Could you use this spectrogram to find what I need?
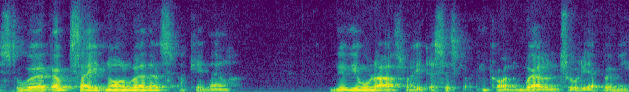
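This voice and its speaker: Deep and very low, a man's voice has a dark, mellow tone and fairly even intonation. He moves at a fairly quick pace with big swings in loudness. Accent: British. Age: 70s. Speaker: livestreamer. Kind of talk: casual chat. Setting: live stream.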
